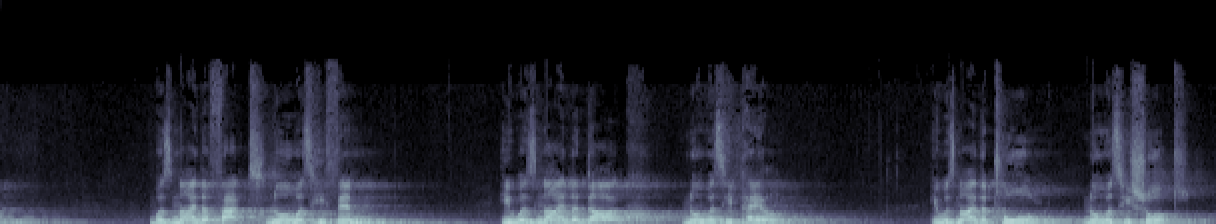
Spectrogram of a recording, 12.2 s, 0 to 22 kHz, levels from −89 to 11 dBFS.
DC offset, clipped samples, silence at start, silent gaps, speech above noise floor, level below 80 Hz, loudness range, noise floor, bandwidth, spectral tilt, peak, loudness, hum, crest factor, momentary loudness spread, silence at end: under 0.1%; under 0.1%; 0 s; none; 36 dB; -60 dBFS; 2 LU; -54 dBFS; 15.5 kHz; -6 dB/octave; -2 dBFS; -19 LUFS; none; 16 dB; 16 LU; 0.05 s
